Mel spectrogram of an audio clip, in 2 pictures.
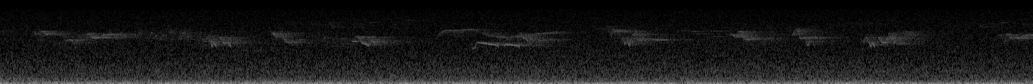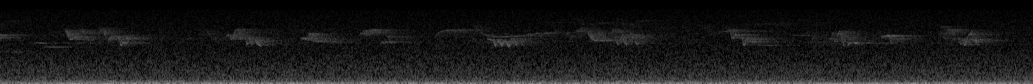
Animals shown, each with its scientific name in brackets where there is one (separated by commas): Eastern Wood-Pewee (Contopus virens), Red-eyed Vireo (Vireo olivaceus), Hermit Thrush (Catharus guttatus), Blackburnian Warbler (Setophaga fusca)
